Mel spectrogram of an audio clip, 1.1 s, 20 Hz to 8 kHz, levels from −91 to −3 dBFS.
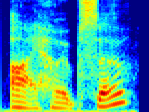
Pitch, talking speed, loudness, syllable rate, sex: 175 Hz, 160 wpm, -17 LUFS, 3.5 syllables/s, female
